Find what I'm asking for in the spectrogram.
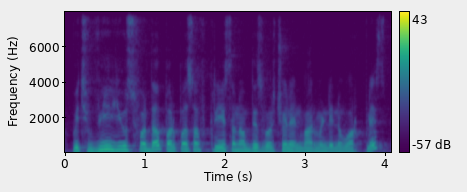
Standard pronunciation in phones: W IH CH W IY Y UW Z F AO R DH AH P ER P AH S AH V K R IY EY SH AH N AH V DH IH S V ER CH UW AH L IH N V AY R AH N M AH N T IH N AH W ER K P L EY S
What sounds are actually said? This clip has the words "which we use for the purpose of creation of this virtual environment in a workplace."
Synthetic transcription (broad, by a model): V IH CH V IY Y UW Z F AO R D AH P ER P AH S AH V K R IY EY SH AH N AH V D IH S V ER CH UW AH L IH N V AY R M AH N T IH N AH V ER K P L EY S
